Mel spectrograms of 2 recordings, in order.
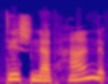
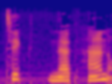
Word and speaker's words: Thich Nhat Hanh: C'est, je vous le rappelle, du maître bouddhiste vietnamien Thich Nhat Hanh ou encore Thich Nhat Hanh. On peut prononcer les deux.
